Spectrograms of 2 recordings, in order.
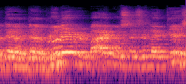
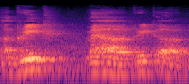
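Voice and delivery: ordinary talk

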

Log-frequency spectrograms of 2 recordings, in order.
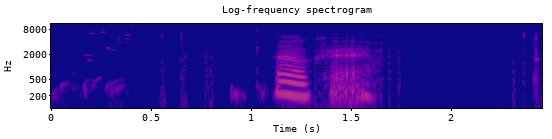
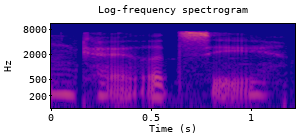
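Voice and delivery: whispering; 3 dB louder than usual. Real, not acted. Late night, keeping voice down.

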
